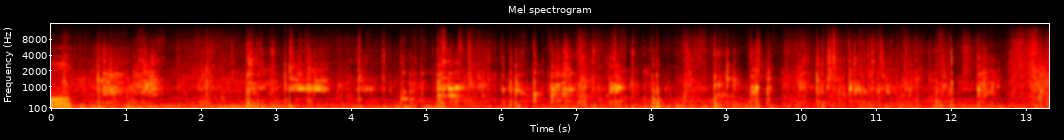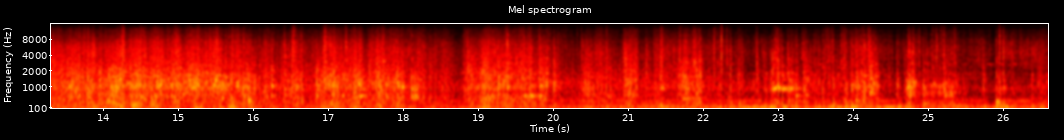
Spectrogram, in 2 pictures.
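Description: A recycling machine hums steadily.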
